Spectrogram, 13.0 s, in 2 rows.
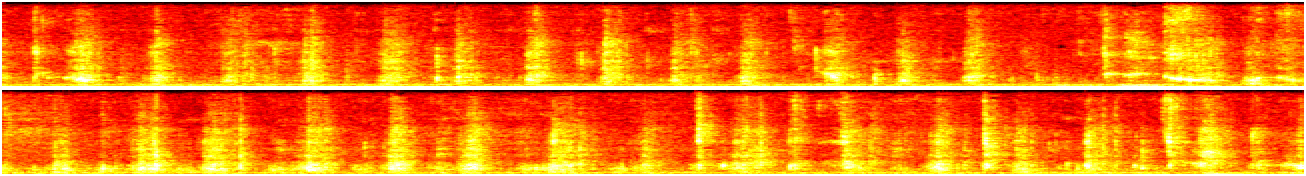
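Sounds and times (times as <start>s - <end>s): wet chewing smacks and clicks: 0.1s - 13.0s.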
